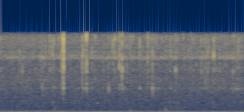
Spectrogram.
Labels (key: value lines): label: anthrophony, boat engine
recorder: HydroMoth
